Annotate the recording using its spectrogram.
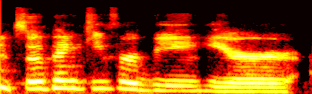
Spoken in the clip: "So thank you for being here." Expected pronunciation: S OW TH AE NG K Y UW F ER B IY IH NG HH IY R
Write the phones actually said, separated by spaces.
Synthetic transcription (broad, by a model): S OW TH AE NG K Y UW F ER B IY IH NG HH IY R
